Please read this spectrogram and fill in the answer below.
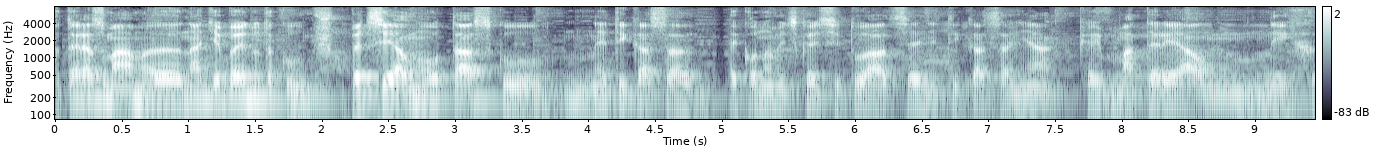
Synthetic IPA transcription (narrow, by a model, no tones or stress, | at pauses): at̪ɛɾazmaːmnacɛbajɛd̪nut̪akuːʃpɛt͡siaːlnuɔt̪aːskuɲɛt̪iːkasaɛkɔnɔmit͡skɛjsit̪uaːt͡siɛɲɛt̪iːkasa̰ɲɛakʰɛjmat̪ɛɾiaːlniːx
